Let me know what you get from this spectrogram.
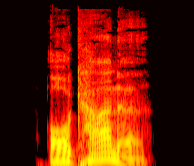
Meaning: nominative/accusative/genitive plural of Orkan
- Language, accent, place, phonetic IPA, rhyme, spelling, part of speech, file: German, Germany, Berlin, [ɔʁˈkaːnə], -aːnə, Orkane, noun, De-Orkane.ogg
